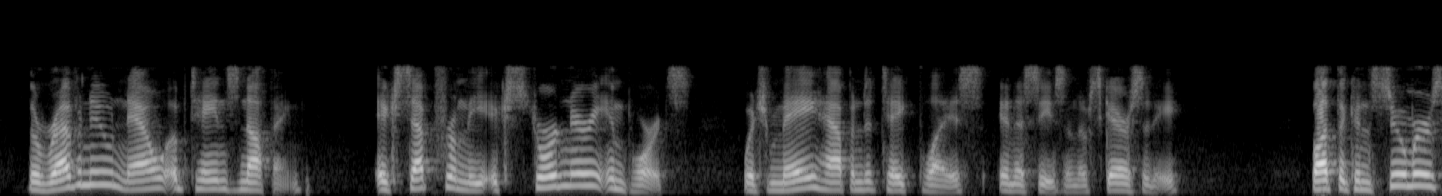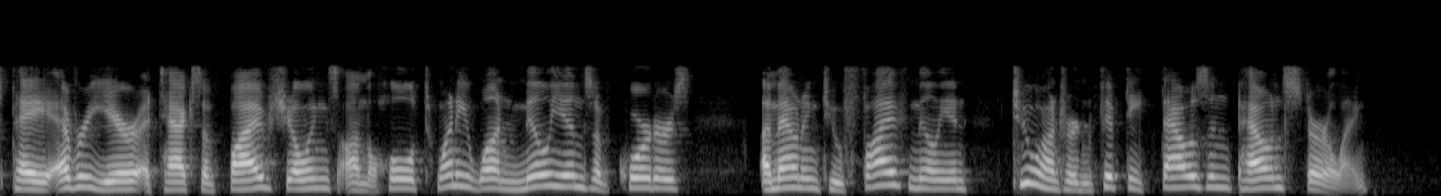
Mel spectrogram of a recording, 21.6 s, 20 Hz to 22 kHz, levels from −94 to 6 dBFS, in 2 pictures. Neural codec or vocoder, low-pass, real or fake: none; 5.4 kHz; real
